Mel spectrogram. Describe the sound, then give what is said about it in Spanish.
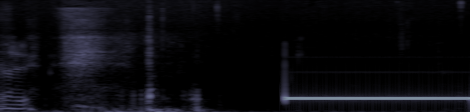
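A telephone dial tone on a radio phone-in call starts abruptly after a short stretch of talk and holds as one steady, loud, unchanging pitch. “Pero a ver, tono, primer tono.”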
